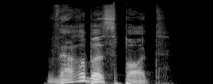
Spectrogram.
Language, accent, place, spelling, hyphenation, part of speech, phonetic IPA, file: German, Germany, Berlin, Werbespot, Wer‧be‧spot, noun, [ˈvɛʁbəˌspɔt], De-Werbespot.ogg
- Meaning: spot, ad, commercial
